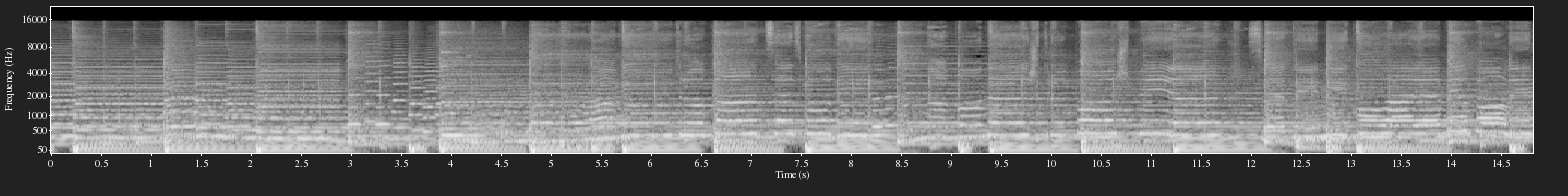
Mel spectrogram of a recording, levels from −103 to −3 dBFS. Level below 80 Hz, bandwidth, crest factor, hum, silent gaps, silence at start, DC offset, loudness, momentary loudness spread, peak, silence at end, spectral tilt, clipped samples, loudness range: -24 dBFS; 16 kHz; 14 dB; none; none; 0 s; under 0.1%; -18 LUFS; 4 LU; -2 dBFS; 0 s; -5 dB/octave; under 0.1%; 1 LU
